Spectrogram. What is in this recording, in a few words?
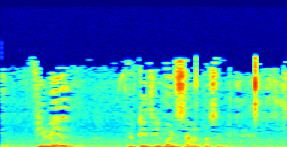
female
